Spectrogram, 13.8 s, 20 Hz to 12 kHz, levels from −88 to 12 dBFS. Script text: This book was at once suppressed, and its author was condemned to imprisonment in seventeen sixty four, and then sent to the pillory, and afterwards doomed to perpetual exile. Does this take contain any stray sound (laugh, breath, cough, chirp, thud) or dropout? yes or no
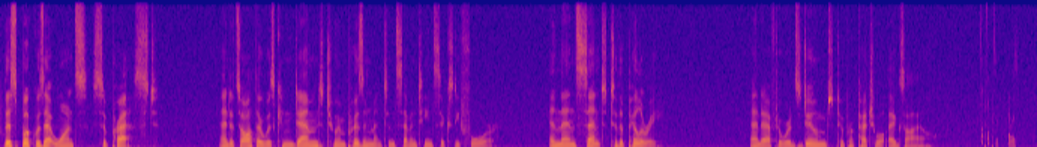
yes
